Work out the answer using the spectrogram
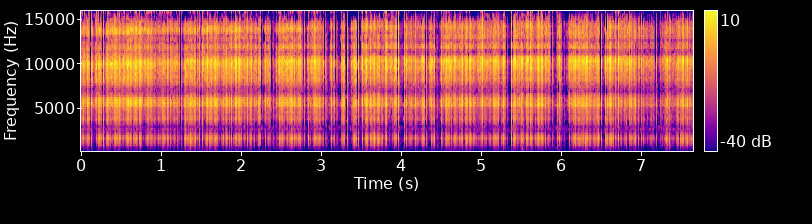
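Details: Clarke Pro 90 MIG welder, a beginner tacking and seaming a sheet-metal corner joint: a harsh crackle keeps breaking into uneven pops and dropouts instead of a steady frying hiss. The weld starts to sputter, so the welder stops.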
